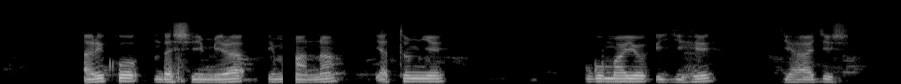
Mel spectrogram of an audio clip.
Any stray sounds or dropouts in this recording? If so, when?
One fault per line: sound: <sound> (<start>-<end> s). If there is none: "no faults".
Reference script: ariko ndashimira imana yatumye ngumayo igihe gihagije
sound: dropout (2.8-3.0 s)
